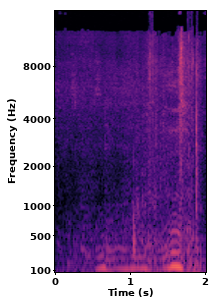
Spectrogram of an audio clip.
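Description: A man's low voice making drawn-out, wordless sounds, with a couple of sharp clicks in the second half.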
